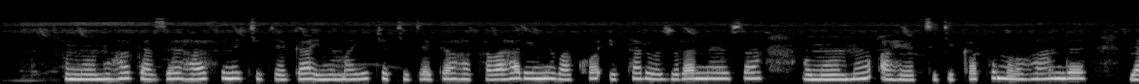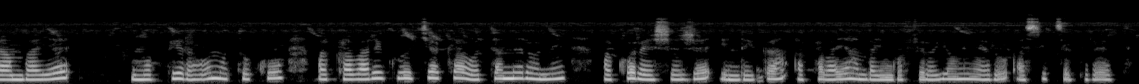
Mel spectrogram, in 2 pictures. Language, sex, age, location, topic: Kinyarwanda, female, 25-35, Musanze, agriculture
